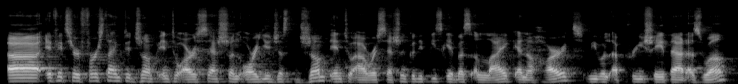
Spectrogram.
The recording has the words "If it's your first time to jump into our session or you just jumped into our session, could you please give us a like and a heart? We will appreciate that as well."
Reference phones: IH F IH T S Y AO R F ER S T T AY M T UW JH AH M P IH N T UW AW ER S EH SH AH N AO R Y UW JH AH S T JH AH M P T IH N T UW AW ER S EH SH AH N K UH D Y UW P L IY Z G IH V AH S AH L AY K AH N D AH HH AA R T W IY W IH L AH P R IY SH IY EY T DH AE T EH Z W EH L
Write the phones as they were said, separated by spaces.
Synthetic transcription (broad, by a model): IH F IH T S Y AO R F ER S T T AY M T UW JH AH M P IH N T UW AW ER S EH SH AH N AO R Y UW JH AH S T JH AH M P IH N T UW AW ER S EH SH AH N K UH D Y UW P L IY S G IH V AH S AH L AY K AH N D AH HH AA R T W IY W IH L AH P R IY SH IY EY T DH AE T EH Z W EH L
